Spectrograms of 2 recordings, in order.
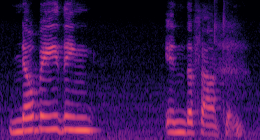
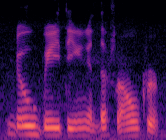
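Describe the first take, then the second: First: It is said in a normal voice. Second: It is said in a put-on guy voice.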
